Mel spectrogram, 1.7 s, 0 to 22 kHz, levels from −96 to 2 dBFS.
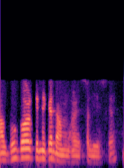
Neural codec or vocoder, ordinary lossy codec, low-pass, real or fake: none; none; 3.6 kHz; real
